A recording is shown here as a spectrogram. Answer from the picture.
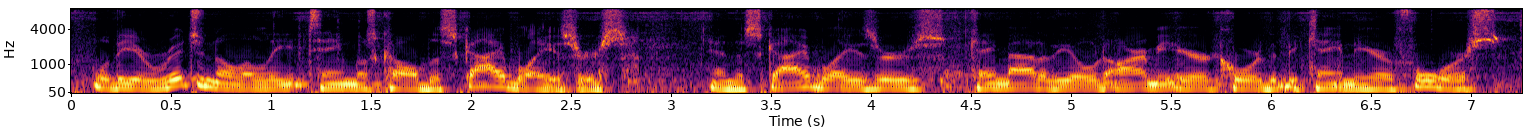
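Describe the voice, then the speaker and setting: A man talks at a fairly quick pace and medium pitch, with ordinary pitch variation and very even loudness. Audible room echo and noticeable background noise are present. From military family, moved around US, settled in Georgia. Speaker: accounting firm managing partner. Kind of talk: guest talk to university students. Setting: classroom, no microphone. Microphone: no mic in room.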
